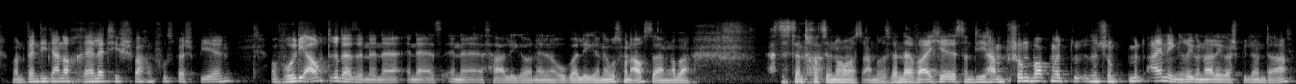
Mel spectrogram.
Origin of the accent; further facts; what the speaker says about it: Schleswig-Holstein, Germany; ist für mich halt mein, mein Heimatbundesland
